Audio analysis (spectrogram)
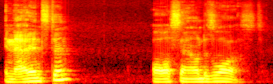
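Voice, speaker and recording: Let's player: male, medium pitch, dramatic deliberate story reading, noisy game ambience behind. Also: expressive, a little mellow. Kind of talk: dramatic read-aloud of visual novel narration. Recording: game sound and noise behind.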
